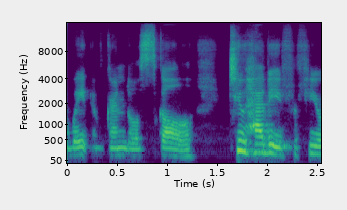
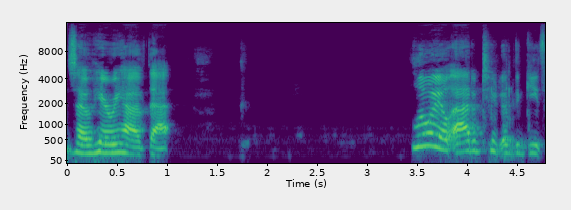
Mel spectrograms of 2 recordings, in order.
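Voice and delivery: yawning while talking, higher pitch; 4 semitones higher than usual. Speaker discussing a text aloud, yawning while talking. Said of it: "I'm so sorry, I'm yawning".

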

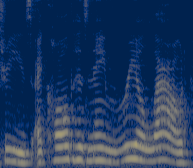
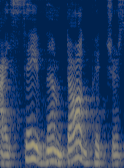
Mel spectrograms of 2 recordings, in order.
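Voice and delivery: ordinary delivery, nothing marked

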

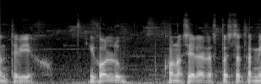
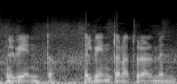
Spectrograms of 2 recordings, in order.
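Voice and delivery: usual speaking voice

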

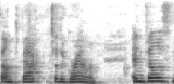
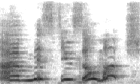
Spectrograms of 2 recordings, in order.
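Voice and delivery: raspy, scratchy, high voice; 10 semitones higher than usual. A woman hugging the narrator's mom, scratchy voice. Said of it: "her scratchy voice kept repeating".

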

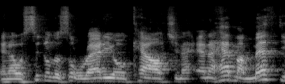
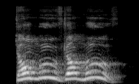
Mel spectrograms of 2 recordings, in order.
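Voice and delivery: very high, very loud, shrill, top-of-lungs scream; 11 semitones higher, 9 dB louder than usual. Recounting a cop standing over him with a rifle, retelling a cop screaming. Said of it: "he's screaming at the top of his lungs".

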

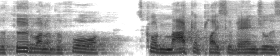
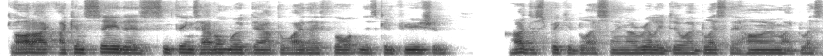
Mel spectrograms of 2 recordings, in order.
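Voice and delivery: soft, lowered, reverent voice; 2 semitones lower, 6 dB quieter than usual. Retelling a blessing spoken over someone in the marketplace: lowered voice. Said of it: "in that tone".

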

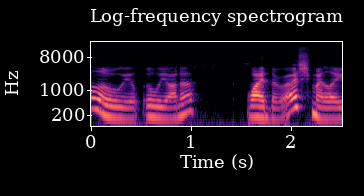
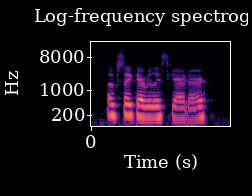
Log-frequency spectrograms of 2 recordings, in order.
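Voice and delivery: ordinary delivery

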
